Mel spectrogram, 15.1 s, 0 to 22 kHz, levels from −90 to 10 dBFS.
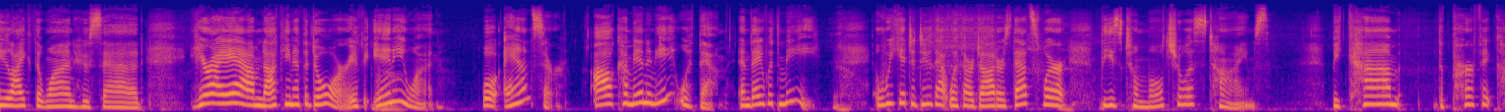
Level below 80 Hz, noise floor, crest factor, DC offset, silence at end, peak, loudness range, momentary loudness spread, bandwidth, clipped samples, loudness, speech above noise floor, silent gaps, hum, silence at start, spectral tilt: -70 dBFS; -46 dBFS; 16 dB; under 0.1%; 0 s; -2 dBFS; 4 LU; 12 LU; 18 kHz; under 0.1%; -19 LUFS; 26 dB; none; none; 0 s; -3.5 dB/octave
